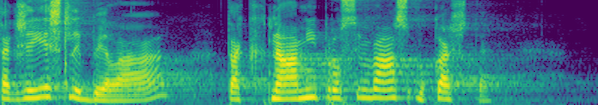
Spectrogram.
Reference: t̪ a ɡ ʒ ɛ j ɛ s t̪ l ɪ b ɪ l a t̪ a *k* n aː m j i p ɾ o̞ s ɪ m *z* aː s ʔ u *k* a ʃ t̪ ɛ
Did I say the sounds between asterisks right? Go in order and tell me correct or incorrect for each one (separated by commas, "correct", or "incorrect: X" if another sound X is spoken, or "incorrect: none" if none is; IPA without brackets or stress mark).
correct, incorrect: v, correct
